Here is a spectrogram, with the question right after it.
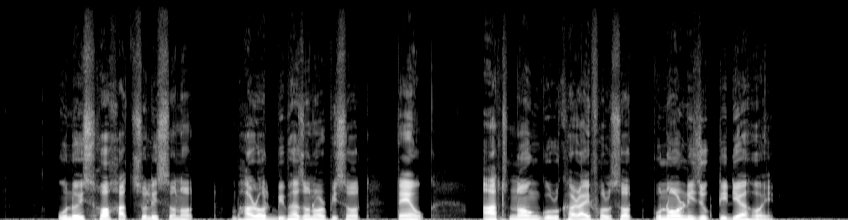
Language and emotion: Assamese, neutral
